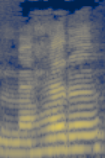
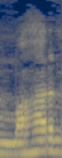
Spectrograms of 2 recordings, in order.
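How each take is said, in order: First: An i vowel follows the h sound. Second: No i vowel follows the h sound. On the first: The speaker calls it right. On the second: The speaker calls it wrong.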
